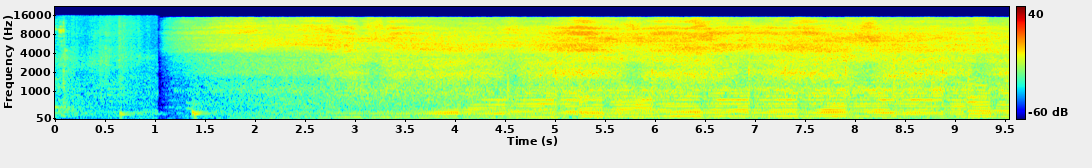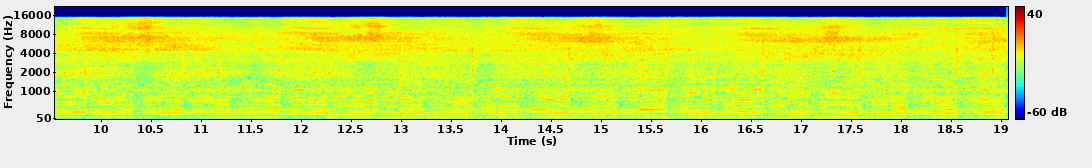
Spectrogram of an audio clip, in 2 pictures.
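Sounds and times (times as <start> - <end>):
music with chords and deep bass: 2.9 - 19.0.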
